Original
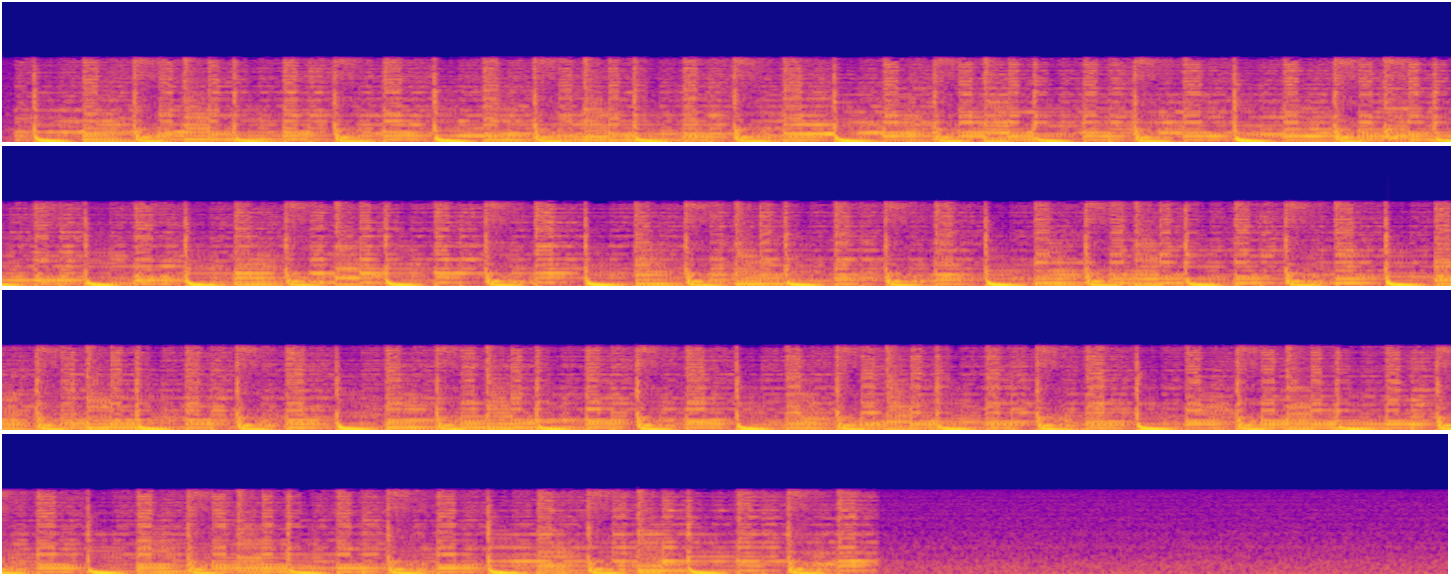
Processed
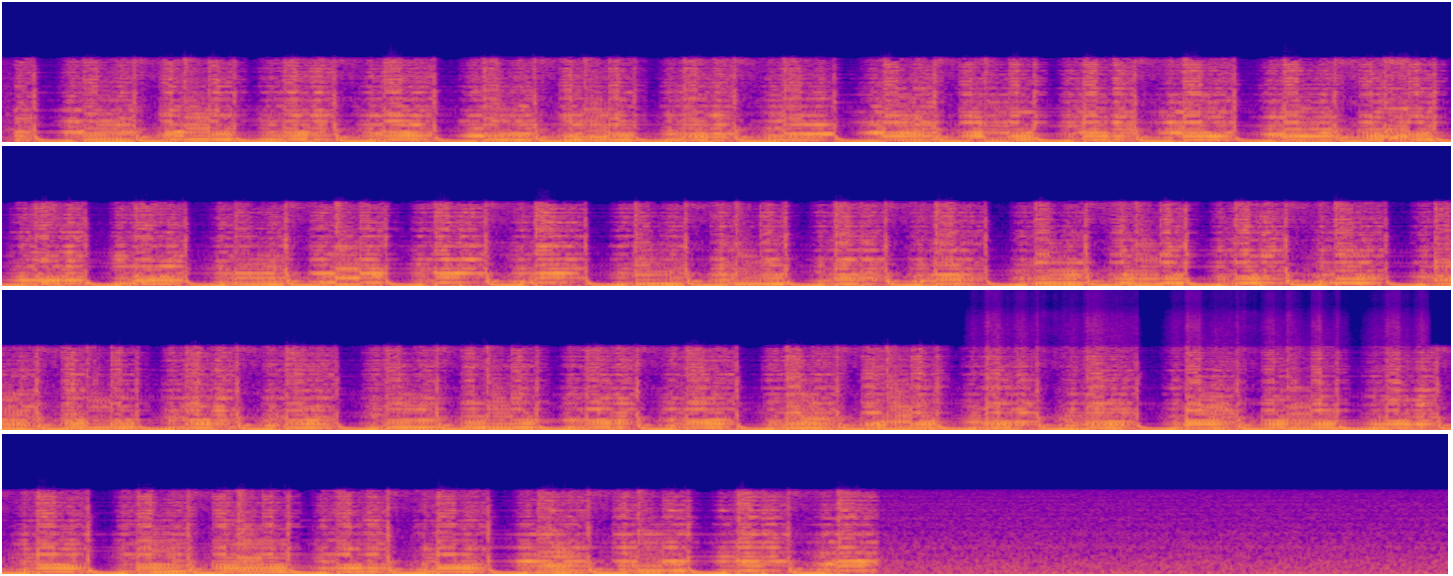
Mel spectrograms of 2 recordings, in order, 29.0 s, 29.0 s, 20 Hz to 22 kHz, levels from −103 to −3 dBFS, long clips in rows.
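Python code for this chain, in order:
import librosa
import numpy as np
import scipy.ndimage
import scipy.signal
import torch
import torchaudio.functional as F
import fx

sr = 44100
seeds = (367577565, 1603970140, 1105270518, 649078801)

y = fx.median_filter(x, sr, points=9, at=(19.29, 21.61), fade=0.02)
y = fx.peak_eq(y, sr, hz=210.0, db=-2.5, octaves=1.9)
y = fx.over_compress(y, sr, threshold_db=-24.0, ratio=-1.0)
y = y * librosa.db_to_amplitude(-6.0)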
